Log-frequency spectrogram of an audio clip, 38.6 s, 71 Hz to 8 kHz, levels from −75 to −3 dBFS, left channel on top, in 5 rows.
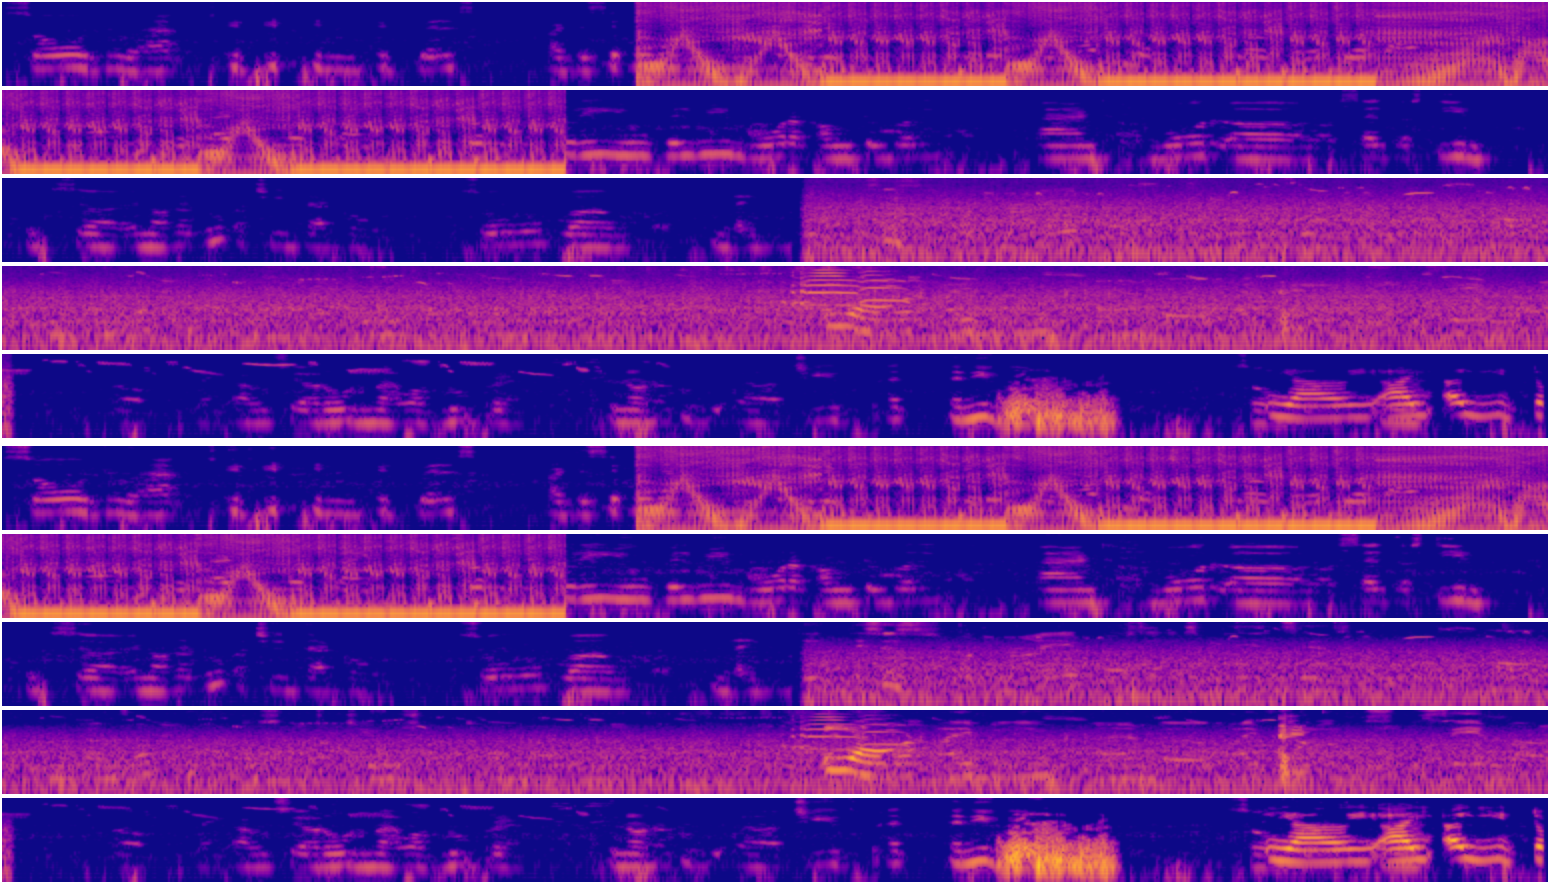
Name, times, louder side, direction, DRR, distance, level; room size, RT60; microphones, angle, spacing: voice 1, 0.0-0.9 1.1-1.8 2.1-2.3 2.7-4.4 4.7-7.6 8.0-9.6 10.0-12.3 12.9-15.1 15.6-16.6 17.0-17.1 17.9-18.6 19.0-22.1 22.9-26.2 27.3-31.0 31.5-31.6 32.1-33.5 34.0-34.2 34.6-35.1 35.7-36.1 37.2-37.4 37.8-38.0, right 3 dB, 25° right, 3.7 m, -44 dB
sound 1, 3.2-10.5, equal, 5° right, 1.2 m, -29 dB
sound 2, 19.4-31.0, left 3 dB, 60° left, 2.8 m, -38 dB
sound 3, 20.4-23.1 23.4-24.4 24.6-30.6 30.9-33.9 34.2-34.3, left 7 dB, 30° left, 1.3 m, -38 dB
voice 2, 27.3-27.7 29.6-29.7 35.9-36.5 37.2-38.6, right 8 dB, 85° right, 0.3 m, -25 dB
open air
head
